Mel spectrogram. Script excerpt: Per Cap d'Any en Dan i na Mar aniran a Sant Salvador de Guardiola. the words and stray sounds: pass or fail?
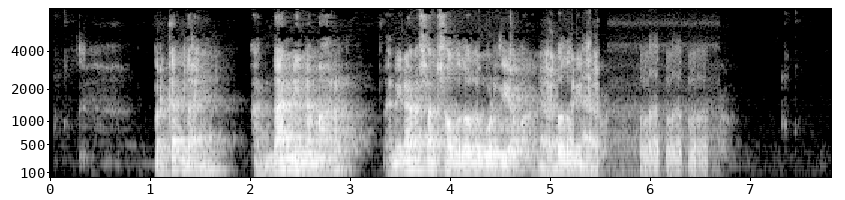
fail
